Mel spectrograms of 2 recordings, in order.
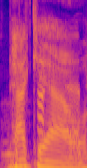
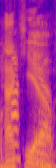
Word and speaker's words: Pacquiao: uh Mayweather uh uh Pico how do you pronounce his last name Pico uh shows how little I know Pacquiao Pacquiao Pacquiao Pacquiao and uh I actually just because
